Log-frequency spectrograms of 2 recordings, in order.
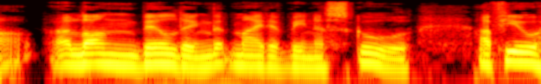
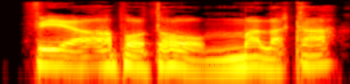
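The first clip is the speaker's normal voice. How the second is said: threatening. A narrator's reading. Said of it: "said the man threateningly".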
